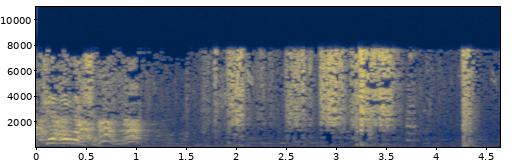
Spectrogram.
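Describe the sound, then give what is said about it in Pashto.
A dog barks a few times in short separate bursts, after a voice is heard at the start. “سپی دی نیسه چې اومو نه داړي.”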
